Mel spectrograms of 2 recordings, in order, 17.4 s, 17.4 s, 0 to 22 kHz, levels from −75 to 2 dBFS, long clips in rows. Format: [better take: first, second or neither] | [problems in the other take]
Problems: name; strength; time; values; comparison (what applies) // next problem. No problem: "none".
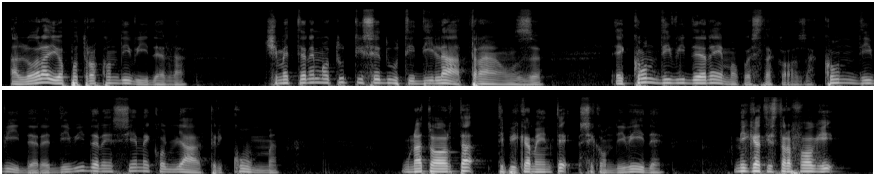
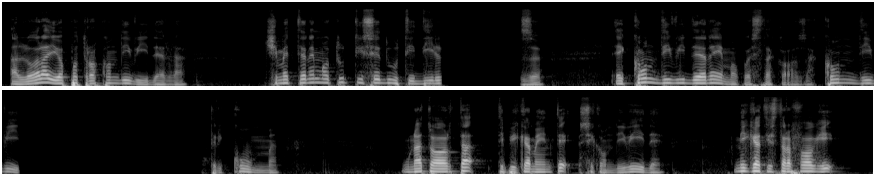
first | audio cutting out; at 4.5 s for 1 s and at 9 s for 2 s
